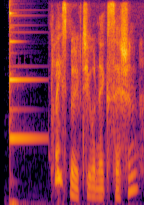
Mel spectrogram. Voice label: short ding please move to your next session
